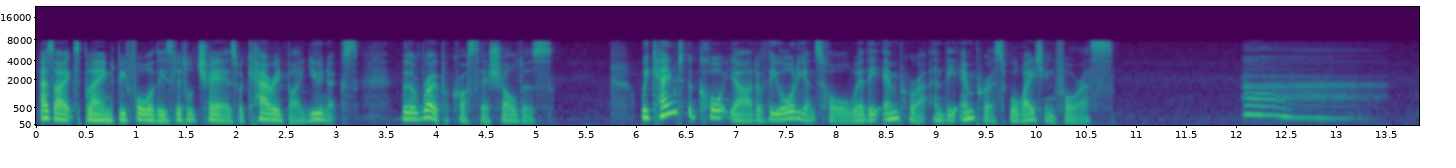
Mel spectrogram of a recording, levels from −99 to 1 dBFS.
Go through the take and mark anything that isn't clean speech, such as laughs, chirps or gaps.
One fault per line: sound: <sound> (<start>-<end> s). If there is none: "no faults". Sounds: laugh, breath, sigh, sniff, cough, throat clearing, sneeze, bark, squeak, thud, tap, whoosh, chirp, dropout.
sound: sigh (12.0-13.6 s)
